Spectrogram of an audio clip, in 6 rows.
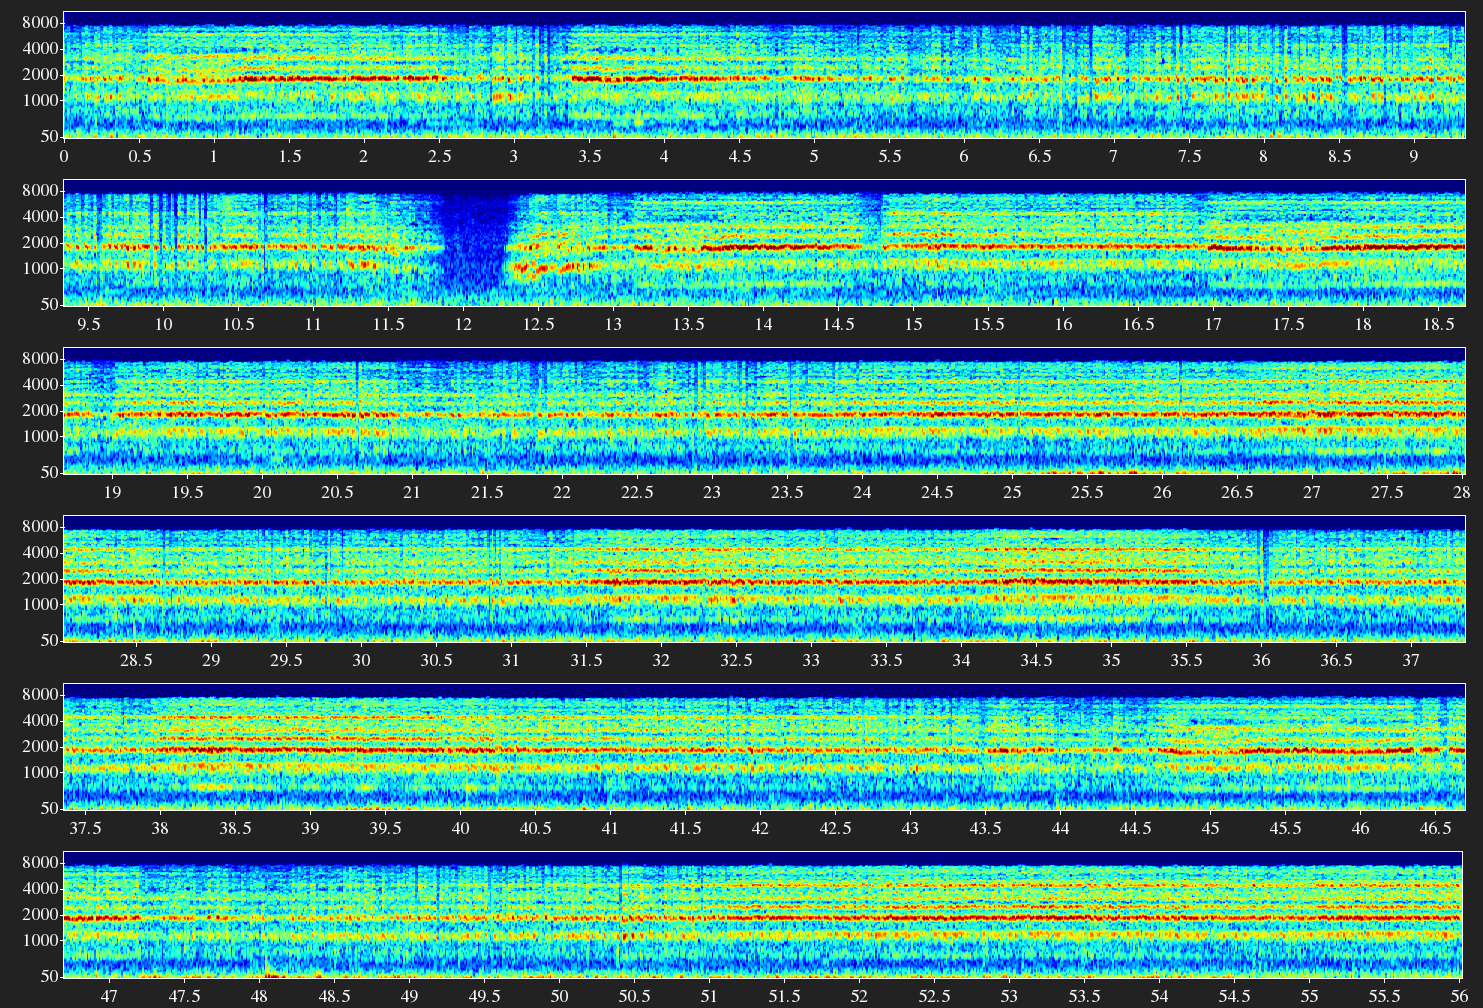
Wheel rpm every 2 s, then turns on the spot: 160, 160, 160, 160, 160, 130, 110, 160, 160, 160, 160, 160, 160, 160, 160, 160, 160, 160, 160, 160, 160, 160, 160, 160, 160, 160, 160, 160.
none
